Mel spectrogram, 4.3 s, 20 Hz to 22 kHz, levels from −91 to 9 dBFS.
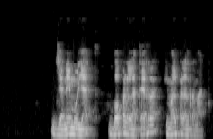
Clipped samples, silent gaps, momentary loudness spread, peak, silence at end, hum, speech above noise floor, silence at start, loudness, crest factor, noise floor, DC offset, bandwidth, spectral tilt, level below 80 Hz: under 0.1%; none; 13 LU; -2 dBFS; 0.2 s; none; 64 dB; 1.05 s; -18 LUFS; 20 dB; -83 dBFS; under 0.1%; 7.2 kHz; -6 dB/octave; -60 dBFS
